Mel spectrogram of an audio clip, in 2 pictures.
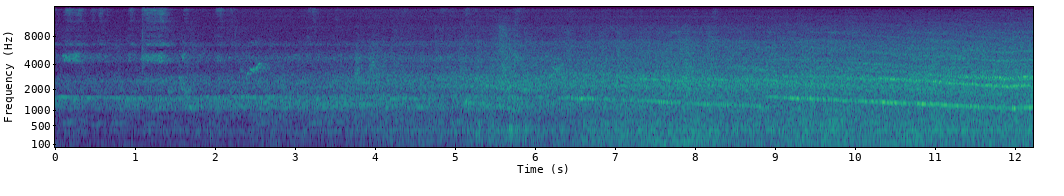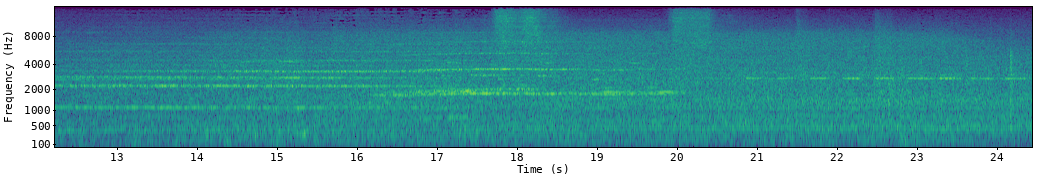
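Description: Adelaide Metro 4000 series electric multiple-unit train arriving and braking to a stop, growing steadily louder as it approaches. Its whine falls in pitch as it slows, then settles into a steady hum while it stands at the platform, with two brief hisses near the end.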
